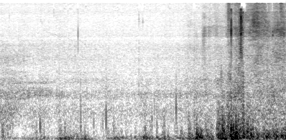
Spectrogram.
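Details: Beach wind buffeting and a rising wash of surf, with scattered faint ticks; no animal voice heard.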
